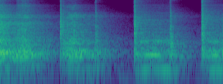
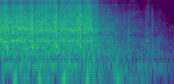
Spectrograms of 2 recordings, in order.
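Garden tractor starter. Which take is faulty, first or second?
first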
